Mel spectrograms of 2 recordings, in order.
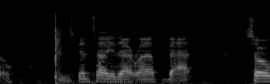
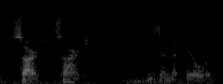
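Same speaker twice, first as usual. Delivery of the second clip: low, much softer conspiratorial "he's in the building"; hushed tip-off; 7 semitones lower, 12 dB quieter than usual. Retold or imitated. Host whispering the news to his partner on air. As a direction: drop to a secret murmur.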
